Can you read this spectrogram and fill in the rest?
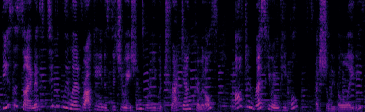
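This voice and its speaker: A woman's voice: mid-range voice, huge pitch swings, fairly quick. A woman hosting a podcast, reading scripted narration with chatty asides. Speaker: podcast host. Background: music.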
